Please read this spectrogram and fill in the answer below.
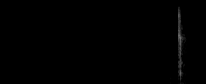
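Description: Near silence, then one short sharp click near the end from a pair of hobby sprue cutters.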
